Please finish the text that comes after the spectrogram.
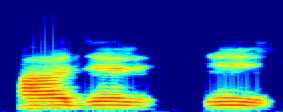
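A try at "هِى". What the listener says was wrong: তাহলে হা জের নয়, দেখেন হা খাড়া জের আছে, তাই না?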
